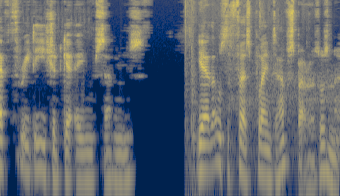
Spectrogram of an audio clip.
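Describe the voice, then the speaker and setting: A man's voice, fairly high in pitch, sounds somewhat breathy. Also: ordinary pitch variation, moderate pace. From northern England, near Middlesbrough. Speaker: gamer streamer. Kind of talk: casual chat. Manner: halting.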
